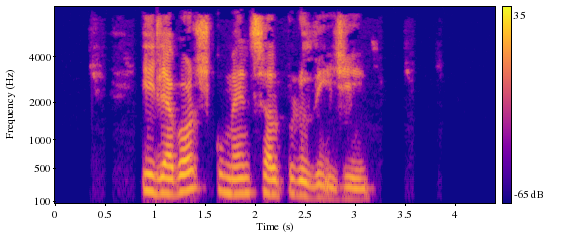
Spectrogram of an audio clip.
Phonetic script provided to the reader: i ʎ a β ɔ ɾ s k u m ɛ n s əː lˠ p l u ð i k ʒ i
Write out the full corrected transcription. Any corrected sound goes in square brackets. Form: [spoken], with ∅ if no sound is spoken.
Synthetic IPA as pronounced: i ʎ [ə] β ɔ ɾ s k u m ɛ n s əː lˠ p [ɾ] u ð i [∅] ʒ i

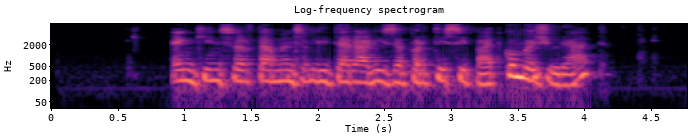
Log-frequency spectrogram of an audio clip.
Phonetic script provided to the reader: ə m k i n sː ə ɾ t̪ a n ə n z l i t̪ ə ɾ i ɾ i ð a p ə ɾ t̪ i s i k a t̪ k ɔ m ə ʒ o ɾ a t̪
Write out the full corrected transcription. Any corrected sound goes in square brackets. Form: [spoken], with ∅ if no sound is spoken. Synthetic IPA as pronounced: ə [ŋ] k i n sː ə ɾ t̪ a [m] ə n z l i t̪ ə ɾ [a] ɾ i [z] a p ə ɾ t̪ i s i [p] a t̪ k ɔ m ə ʒ [u] ɾ a t̪

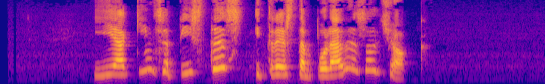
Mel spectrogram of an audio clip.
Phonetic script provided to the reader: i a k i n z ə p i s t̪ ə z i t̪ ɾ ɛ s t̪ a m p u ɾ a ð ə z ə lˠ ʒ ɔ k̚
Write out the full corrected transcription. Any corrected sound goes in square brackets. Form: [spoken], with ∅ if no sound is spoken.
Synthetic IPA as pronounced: i a k i n z ə p i s t̪ ə z i t̪ ɾ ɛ s t̪ [ə] m p u ɾ a ð ə z ə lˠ ʒ ɔ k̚

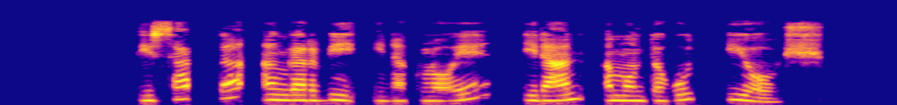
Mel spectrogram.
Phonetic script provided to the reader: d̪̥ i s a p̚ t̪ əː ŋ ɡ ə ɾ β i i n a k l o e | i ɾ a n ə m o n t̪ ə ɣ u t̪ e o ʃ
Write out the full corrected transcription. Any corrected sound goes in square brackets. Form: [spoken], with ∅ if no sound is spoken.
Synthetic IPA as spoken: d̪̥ i s a p̚ t̪ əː ŋ ɡ ə ɾ β i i n [ə] k l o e | i ɾ a n ə m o n t̪ ə ɣ u t̪ [i] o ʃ

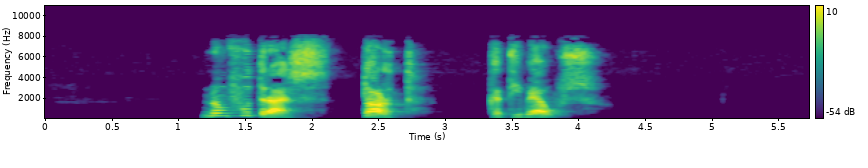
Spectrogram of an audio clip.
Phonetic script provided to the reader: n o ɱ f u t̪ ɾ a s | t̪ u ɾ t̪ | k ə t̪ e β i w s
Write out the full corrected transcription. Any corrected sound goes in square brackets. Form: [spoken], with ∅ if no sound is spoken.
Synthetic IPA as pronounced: n o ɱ f u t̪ ɾ a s | t̪ [ɔ] ɾ t̪ | k ə t̪ [i] β [ɛ] w s

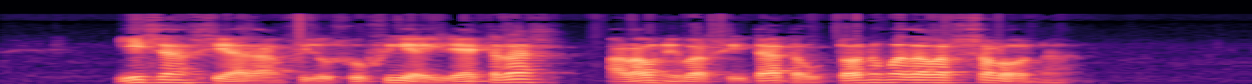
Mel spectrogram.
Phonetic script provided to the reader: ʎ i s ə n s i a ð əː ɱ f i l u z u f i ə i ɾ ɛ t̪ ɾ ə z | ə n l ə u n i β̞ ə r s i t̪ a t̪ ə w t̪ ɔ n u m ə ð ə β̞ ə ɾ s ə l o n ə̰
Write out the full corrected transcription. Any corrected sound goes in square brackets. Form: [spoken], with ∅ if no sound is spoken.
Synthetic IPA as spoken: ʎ i s ə n s i a ð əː ɱ f i l u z u f i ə i [ʎ] ɛ t̪ ɾ ə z | ə [∅] l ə u n i β̞ ə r s i t̪ a t̪ ə w t̪ ɔ n u m ə ð ə β̞ ə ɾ s ə l o n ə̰

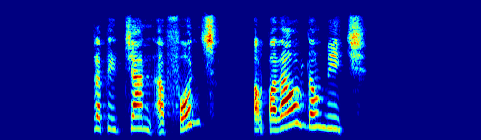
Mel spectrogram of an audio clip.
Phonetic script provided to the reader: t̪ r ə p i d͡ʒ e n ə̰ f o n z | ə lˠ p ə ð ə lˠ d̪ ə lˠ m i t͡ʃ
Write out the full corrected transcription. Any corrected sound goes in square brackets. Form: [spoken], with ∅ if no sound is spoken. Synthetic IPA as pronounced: t̪ [ɾ] ə p i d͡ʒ [a] n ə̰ f o n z | ə lˠ p ə ð [a] lˠ d̪ ə lˠ m i t͡ʃ

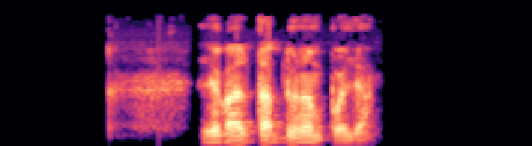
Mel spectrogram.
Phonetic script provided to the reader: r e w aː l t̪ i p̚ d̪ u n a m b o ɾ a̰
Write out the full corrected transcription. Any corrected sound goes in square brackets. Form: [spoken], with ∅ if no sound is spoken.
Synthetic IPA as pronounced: [ʎ] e [β] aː l t̪ [a] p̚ d̪ u n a m [p] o [ʎ] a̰

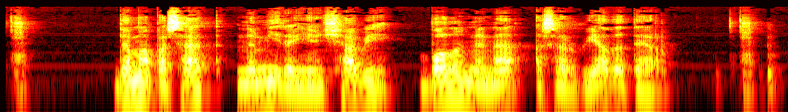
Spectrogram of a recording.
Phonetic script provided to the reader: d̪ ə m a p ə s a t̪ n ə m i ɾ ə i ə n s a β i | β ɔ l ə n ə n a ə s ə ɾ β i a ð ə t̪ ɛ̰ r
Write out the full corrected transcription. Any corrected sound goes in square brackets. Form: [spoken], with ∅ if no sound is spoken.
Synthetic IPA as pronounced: d̪ ə m a p ə s a t̪ n ə m i ɾ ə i ə n [ʃ] a β i | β ɔ l ə n ə n a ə s ə ɾ β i a ð ə t̪ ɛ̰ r

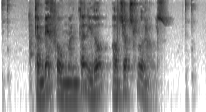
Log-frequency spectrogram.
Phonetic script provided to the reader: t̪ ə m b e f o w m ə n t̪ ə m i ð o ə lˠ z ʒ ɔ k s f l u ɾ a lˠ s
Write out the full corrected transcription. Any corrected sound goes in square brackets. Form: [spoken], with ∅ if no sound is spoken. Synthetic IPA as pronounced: t̪ ə m b e f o w m ə n t̪ ə [n] i ð o ə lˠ z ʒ ɔ k s f l u ɾ a lˠ s

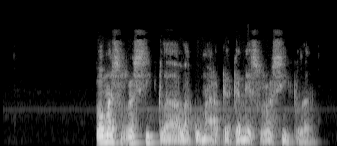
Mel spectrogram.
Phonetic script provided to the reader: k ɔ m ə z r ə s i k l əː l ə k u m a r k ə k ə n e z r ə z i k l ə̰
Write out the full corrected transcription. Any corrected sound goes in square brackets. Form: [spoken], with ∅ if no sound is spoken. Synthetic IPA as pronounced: k ɔ m ə z r ə s i k l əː l ə k u m a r k ə k ə [m] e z r ə [s] i k l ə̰

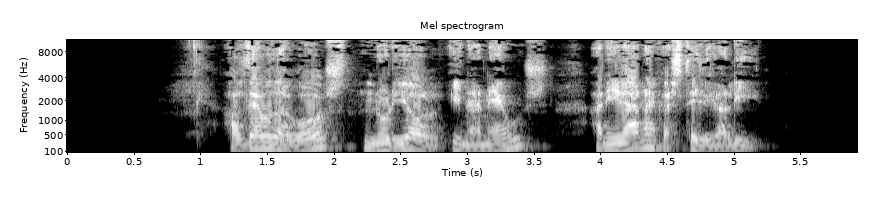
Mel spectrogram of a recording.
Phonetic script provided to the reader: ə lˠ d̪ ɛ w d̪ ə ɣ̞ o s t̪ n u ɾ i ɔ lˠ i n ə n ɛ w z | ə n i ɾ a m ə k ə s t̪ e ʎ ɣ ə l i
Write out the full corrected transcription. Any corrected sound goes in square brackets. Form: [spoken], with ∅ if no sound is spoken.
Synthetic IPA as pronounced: ə lˠ d̪ ɛ w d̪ ə ɣ̞ o s t̪ n u ɾ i ɔ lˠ i n ə n ɛ w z | ə n i ɾ a [n] ə k ə s t̪ e ʎ ɣ ə l i

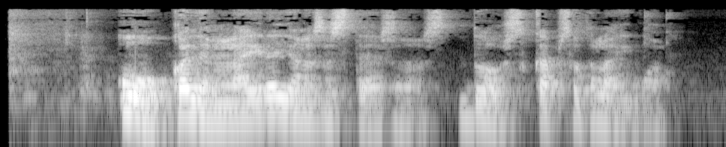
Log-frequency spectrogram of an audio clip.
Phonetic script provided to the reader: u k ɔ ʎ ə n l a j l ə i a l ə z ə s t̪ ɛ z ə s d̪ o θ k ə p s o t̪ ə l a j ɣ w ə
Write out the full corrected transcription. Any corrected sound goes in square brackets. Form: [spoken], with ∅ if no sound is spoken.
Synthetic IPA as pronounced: u k ɔ ʎ ə n l a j [ɾ] ə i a l ə z ə s t̪ ɛ z ə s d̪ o [s] k [a] p s o t̪ ə l a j ɣ w ə

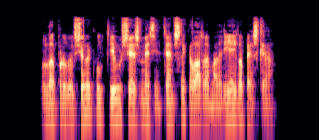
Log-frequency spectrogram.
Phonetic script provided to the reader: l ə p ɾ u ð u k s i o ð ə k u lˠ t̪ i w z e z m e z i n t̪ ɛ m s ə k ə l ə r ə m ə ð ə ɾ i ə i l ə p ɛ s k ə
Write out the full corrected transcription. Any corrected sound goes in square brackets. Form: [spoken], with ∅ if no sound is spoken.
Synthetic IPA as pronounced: l ə p ɾ u ð u k s i o ð ə k u lˠ t̪ i w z e z m e z i n t̪ ɛ [n] s ə k ə l ə r ə m ə ð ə ɾ i ə i l ə p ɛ s k ə

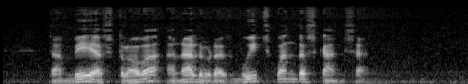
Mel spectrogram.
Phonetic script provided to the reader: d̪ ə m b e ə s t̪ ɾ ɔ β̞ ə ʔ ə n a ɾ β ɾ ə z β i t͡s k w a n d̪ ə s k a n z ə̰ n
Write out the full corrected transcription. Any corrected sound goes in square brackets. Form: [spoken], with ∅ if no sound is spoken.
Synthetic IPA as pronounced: [t̪] ə m b e ə s t̪ ɾ ɔ β̞ ə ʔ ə n a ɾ β ɾ ə z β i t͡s k w a n d̪ ə s k a n [s] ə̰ n

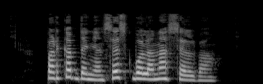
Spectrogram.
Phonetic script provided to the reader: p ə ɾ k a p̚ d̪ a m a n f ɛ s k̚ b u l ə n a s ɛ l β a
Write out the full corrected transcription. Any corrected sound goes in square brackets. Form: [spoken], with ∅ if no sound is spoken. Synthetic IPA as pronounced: p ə ɾ k a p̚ d̪ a [ɲ] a n [s] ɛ s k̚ b [ɔ] l [a] n a s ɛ l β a

